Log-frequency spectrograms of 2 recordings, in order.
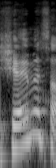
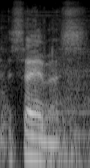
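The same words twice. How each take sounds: First: "Seamus" said with an opening sh sound; name with SH. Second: "Samus" said with a plain s at the start; name with S. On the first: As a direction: say "Seamus" as SHAY-mus. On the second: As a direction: say "Samus" as SAY-mus. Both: Shown as a demonstration. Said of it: "I don't wanna mispronounce people's names".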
